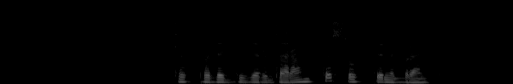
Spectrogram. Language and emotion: Russian, neutral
